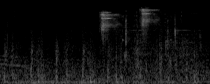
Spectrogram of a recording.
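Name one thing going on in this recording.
Short bright chimes sound as crops are picked up.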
